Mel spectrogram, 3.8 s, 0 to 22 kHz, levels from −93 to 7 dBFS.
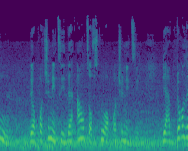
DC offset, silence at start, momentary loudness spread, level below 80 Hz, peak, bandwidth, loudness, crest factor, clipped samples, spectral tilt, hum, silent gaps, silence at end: under 0.1%; 0 s; 7 LU; -40 dBFS; -10 dBFS; 14.5 kHz; -25 LUFS; 14 dB; under 0.1%; -7.5 dB/octave; none; none; 0 s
